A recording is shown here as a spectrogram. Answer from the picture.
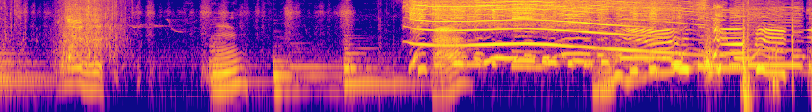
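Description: Cartoon horn-mouthed birds (hullabaloonies) honking all together from about halfway through: a loud, many-voiced racket whose pitch slowly falls. Before it come short cartoon sound effects and music.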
